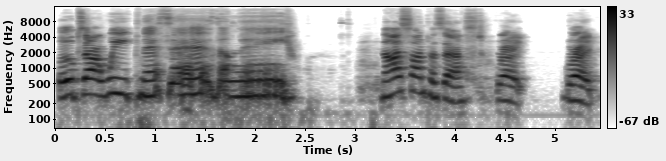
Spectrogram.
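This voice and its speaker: High-pitched woman chatting casually on a livestream. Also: slow. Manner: rambling, theatrical, with sudden mock-dramatic outbursts. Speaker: livestream host and amateur voice-over editor. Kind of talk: casual livestream chat while editing.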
